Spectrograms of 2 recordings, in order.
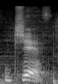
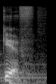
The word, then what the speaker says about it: GIF: his award so the right way to pronounce this word is jiff not gift salmon is the right way to pronounce the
